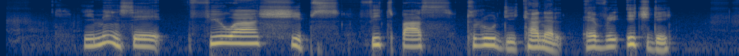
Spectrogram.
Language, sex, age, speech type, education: Nigerian Pidgin, male, 30-45, spontaneous, tertiary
